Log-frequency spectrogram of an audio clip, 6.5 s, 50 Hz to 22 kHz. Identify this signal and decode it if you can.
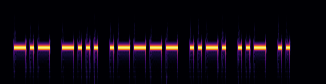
Morse code, heard as a keyed tone, about 15 wpm, 700 Hz. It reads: KB1FUI
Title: USA Callsign DE Callsign - 6 Characters - 15wpm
